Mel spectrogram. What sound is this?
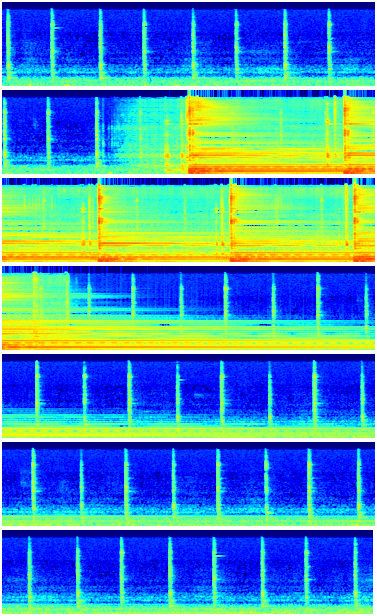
grandfather clock / reloj de pared
bell, clock, house, percussion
